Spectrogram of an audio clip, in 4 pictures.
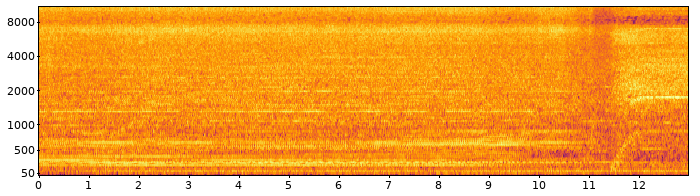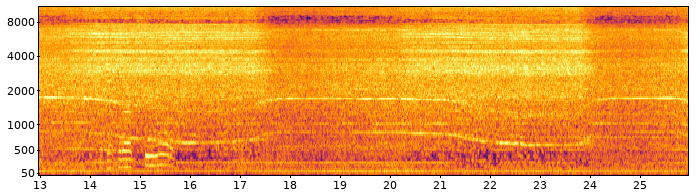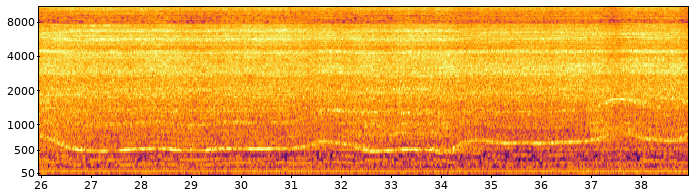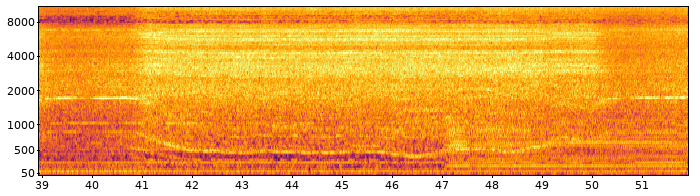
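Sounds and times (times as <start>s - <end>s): stone saw hissing: 0.0s - 18.6s, 25.5s - 51.9s
saw whine changing pitch: 5.4s - 18.4s, 45.2s - 51.9s.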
